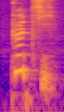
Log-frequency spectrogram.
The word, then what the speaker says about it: petit: Petit. On fonctionne syllabe par syllabe. Peu. Ti. Alors, là, deux choses. Je sais qu'à la fin du mot petit, il y a un T muet.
